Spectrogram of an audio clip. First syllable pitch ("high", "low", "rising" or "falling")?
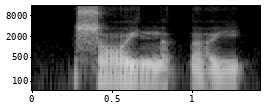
high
